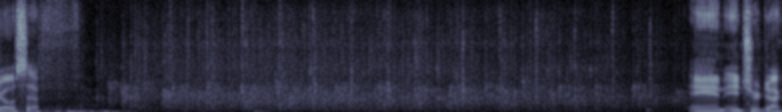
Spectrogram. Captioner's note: applause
